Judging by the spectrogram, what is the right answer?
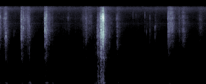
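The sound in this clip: Cards are shuffled for a card reading: a few short, quiet papery riffles and flicks come in separate bursts, with one sharper snap near the middle.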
